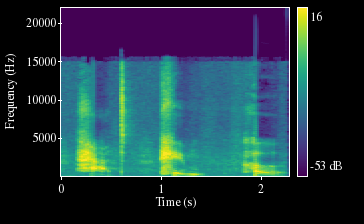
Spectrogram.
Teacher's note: it comes from the glottis. എയർ അവിടെ നിന്ന് വരുന്നു, അവിടെ നിന്ന് അങ്ങനെയാണ് ആ ശബ്ദം പ്രൊഡ്യൂസ് ചെയ്യുന്നത്. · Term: glottal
